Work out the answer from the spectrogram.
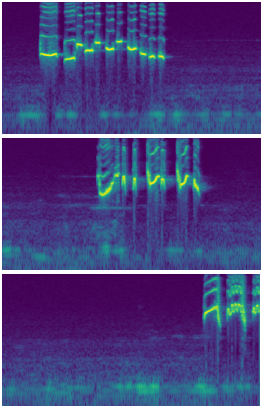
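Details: Orange-headed thrush repeats lively whistled phrases, fast runs of varied notes jumping up and down, in three bursts spread over ten seconds, with faint low murmuring between them.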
